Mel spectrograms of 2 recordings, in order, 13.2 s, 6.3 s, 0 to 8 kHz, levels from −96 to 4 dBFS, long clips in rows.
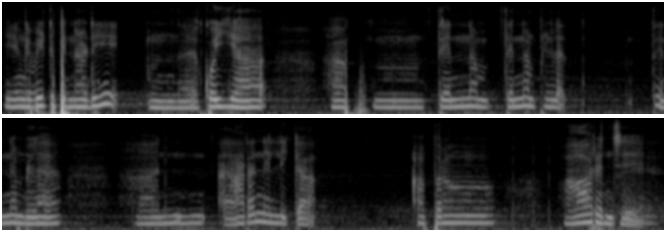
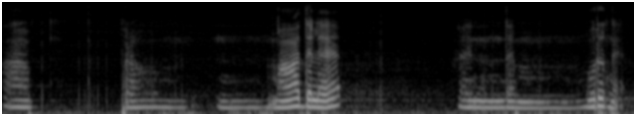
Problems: none marked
